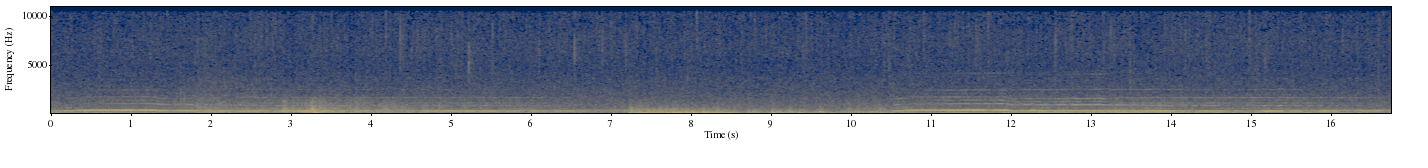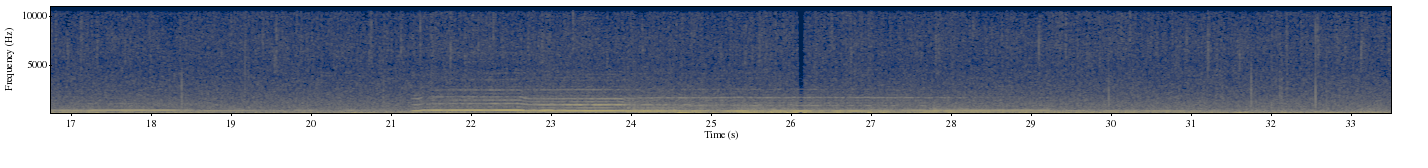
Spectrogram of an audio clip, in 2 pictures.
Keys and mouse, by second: 0.6 a, 1.0 x, 1.4 ctrl+v, 2.4 click, 2.9 click, 2.9 middle click, 4.6-5.6 right drag, 6.1 click, 6.1 middle click, 8.0 click, 9.9 click, 9.9 right click, 11.6 click, 12.4 click, 13.7 click, 13.7 right click, 14.8 ctrl+s, 14.9 click, 15.6 right click, 15.8 m, 16.9 right click, 17.5 right click, 17.6 m, 17.7 click, 18.3-19.1 right drag, 19.7 middle click, 20.1 ctrl+shift+click, 20.6 middle click, 21.4-22.3 drag, 22.7 click, 23.5-24.7 drag, 25.1-27.0 drag, 27.6 middle click, 29.6 middle click, 30.5 click, 31.1 middle click, 31.9 ctrl+s, 32.9 middle click.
